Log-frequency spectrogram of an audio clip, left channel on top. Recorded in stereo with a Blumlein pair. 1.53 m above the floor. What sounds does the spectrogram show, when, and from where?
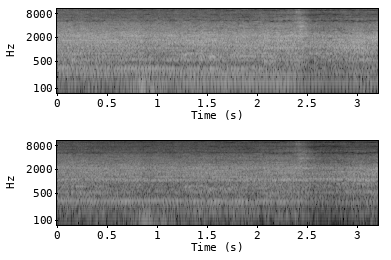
0.0 s an engine running: 25° left, 0.8 m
